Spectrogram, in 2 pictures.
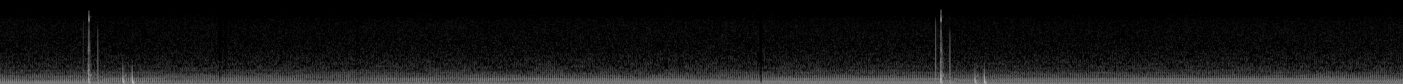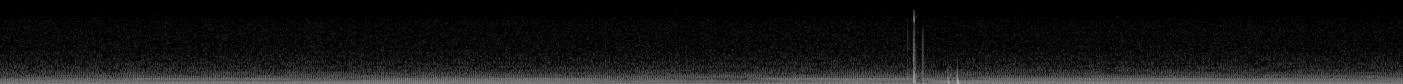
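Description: Steady electrical hum with hiss on an old analogue video soundtrack. Three brief clusters of sharp clicks break it: about a second in, about ten seconds in, and a few seconds after the midpoint.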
